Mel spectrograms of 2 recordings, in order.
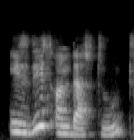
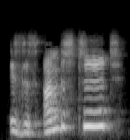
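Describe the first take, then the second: First: The voice falls at the end. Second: The voice rises at the end. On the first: The speaker calls it wrong. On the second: The speaker calls it right. "let your tone go up"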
